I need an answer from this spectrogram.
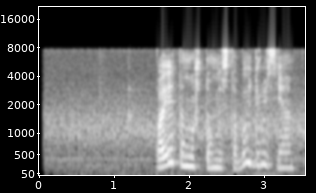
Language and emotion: Russian, neutral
